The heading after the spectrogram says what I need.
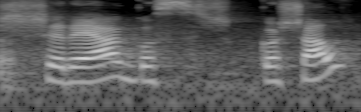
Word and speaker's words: Shreya Ghoshal: I'm going to try to pronounce it. Sure. Shreya Ghoshal.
